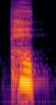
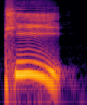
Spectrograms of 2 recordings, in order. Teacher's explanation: Il ne faut pas le prononcer F. Celui-ci, c'est comme la lettre P en français, mais il faut souffler fort en même temps. Mettez votre main devant la bouche et vous devez sentir un bon pof d'air. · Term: p aspiré, le p aspiré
